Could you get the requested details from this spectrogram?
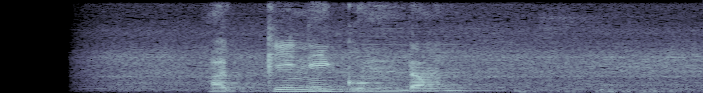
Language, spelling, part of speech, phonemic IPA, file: Tamil, அக்கினிகுண்டம், noun, /ɐkːɪnɪɡʊɳɖɐm/, Ta-அக்கினிகுண்டம்.ogg
- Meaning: enclosed pit for sacred fire, firepit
